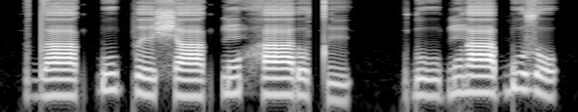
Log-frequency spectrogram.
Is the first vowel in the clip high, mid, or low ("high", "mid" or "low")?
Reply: low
